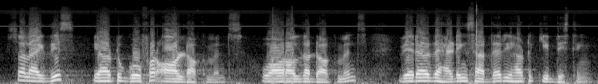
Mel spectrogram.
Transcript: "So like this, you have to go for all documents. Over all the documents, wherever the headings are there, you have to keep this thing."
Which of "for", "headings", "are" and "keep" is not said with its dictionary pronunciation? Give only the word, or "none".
headings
